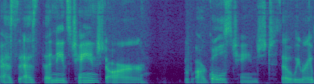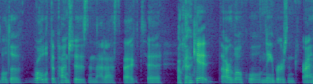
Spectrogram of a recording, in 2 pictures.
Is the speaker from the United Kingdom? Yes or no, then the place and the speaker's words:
no; Montgomery, Texas, United States; I am from Montgomery.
